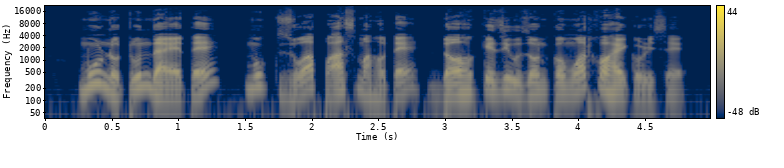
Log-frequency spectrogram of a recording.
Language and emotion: Assamese, happy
